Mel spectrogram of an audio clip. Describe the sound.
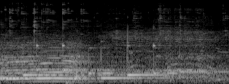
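Cattle mooing among the livestock at the Salon de l'Agriculture, several drawn-out lowing calls overlapping one another at a fairly loud, steady level.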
